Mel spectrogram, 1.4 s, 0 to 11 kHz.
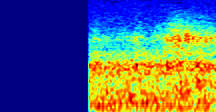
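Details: Electrolux 280 vacuum cleaner after lubricating the motor to cure a whining noise: steady, even rushing hum with no whine or rattle; motor spinning smoothly and healthily, repair apparently successful.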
